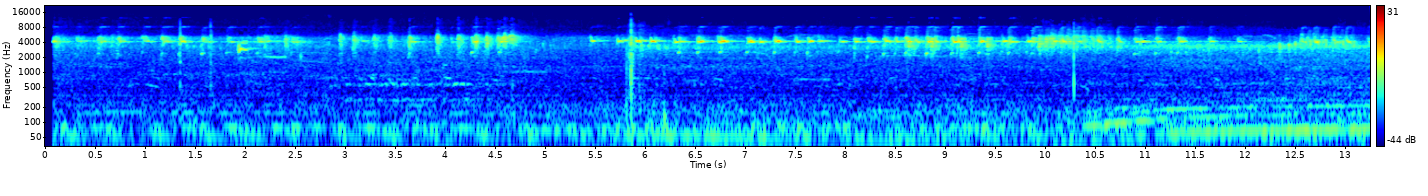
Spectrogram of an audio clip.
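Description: Small birds chirping with many short, rapid, high calls. There is one sharp click about six seconds in, and a low rumble comes up in the last few seconds.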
